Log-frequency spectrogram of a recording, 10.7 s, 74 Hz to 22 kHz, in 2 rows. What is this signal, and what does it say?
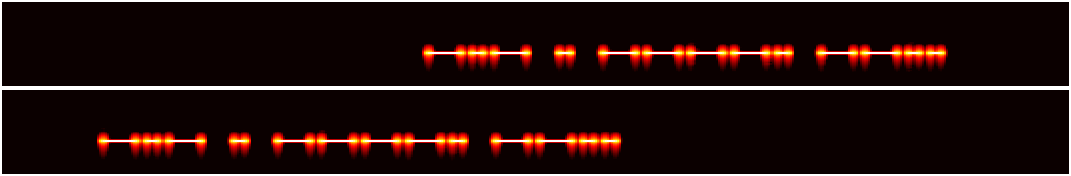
Morse code, heard as a keyed tone, about 22 wpm, 700 Hz. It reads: KE9Z KE9Z
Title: USA Call Signs - 4 Characters - Repeated 2x - 22wpm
